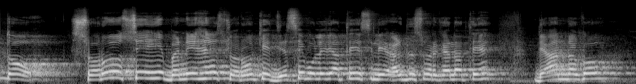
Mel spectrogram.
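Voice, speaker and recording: Slow, emphatic male grammar teacher. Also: extremely high pitch, fairly even intonation, darkish tone. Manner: slow, emphatic, repeats key terms. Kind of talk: exam-prep grammar lesson. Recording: echoey room with long reverb.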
